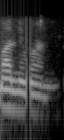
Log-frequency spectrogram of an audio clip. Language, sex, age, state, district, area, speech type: Manipuri, male, 60+, Manipur, Thoubal, rural, conversation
